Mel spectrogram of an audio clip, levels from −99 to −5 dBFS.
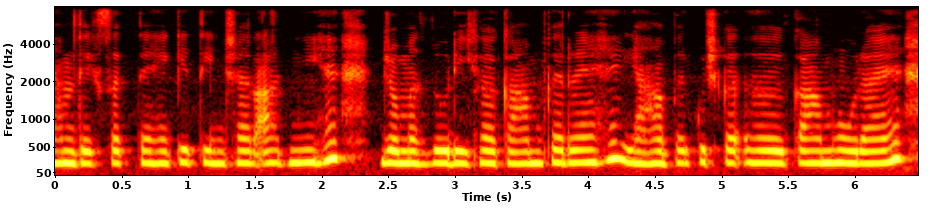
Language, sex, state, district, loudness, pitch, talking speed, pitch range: Hindi, female, Uttar Pradesh, Gorakhpur, -27 LUFS, 220 Hz, 220 wpm, 215-225 Hz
